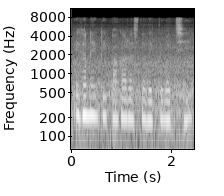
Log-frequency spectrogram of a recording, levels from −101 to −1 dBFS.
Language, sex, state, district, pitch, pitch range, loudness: Bengali, female, West Bengal, Cooch Behar, 195 Hz, 185-215 Hz, -16 LUFS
